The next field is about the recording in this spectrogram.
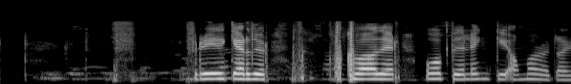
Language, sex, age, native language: Icelandic, male, 11, Icelandic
